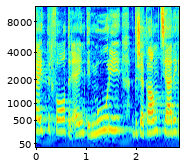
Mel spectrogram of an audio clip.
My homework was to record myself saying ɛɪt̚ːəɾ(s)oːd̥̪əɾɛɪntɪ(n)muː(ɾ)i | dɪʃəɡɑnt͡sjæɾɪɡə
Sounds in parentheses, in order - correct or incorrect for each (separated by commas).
incorrect, correct, correct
